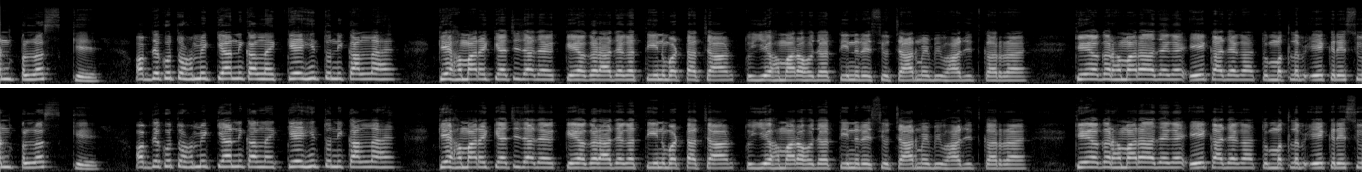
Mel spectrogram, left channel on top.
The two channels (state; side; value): normal; both; correlation 0.63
